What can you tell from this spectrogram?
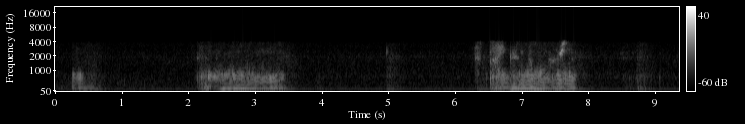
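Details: Snoring from Spike, a sleeping pet: two drawn-out rumbling snores with short snorts between them, over a steady low hum.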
